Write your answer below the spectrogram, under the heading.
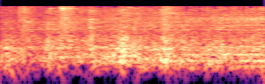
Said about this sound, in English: Which station is this? It's Parivartan. Oh, Parivartan. Looks like the train is running on time.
